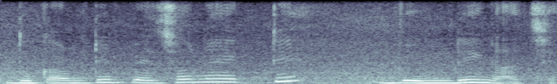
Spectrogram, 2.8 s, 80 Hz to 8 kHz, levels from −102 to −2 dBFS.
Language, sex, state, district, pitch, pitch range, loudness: Bengali, female, Assam, Hailakandi, 235 Hz, 210-270 Hz, -13 LUFS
